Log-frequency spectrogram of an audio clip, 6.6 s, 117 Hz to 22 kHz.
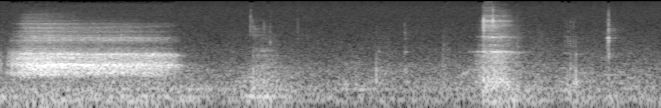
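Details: Long hissing breath through a mouthpiece, then quiet breathing and clicks: a child's short-acting beta2 agonist (salbutamol) inhaler taken through a spacer, second puff after re-warming and shaking, asthma inhaler technique demonstration.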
